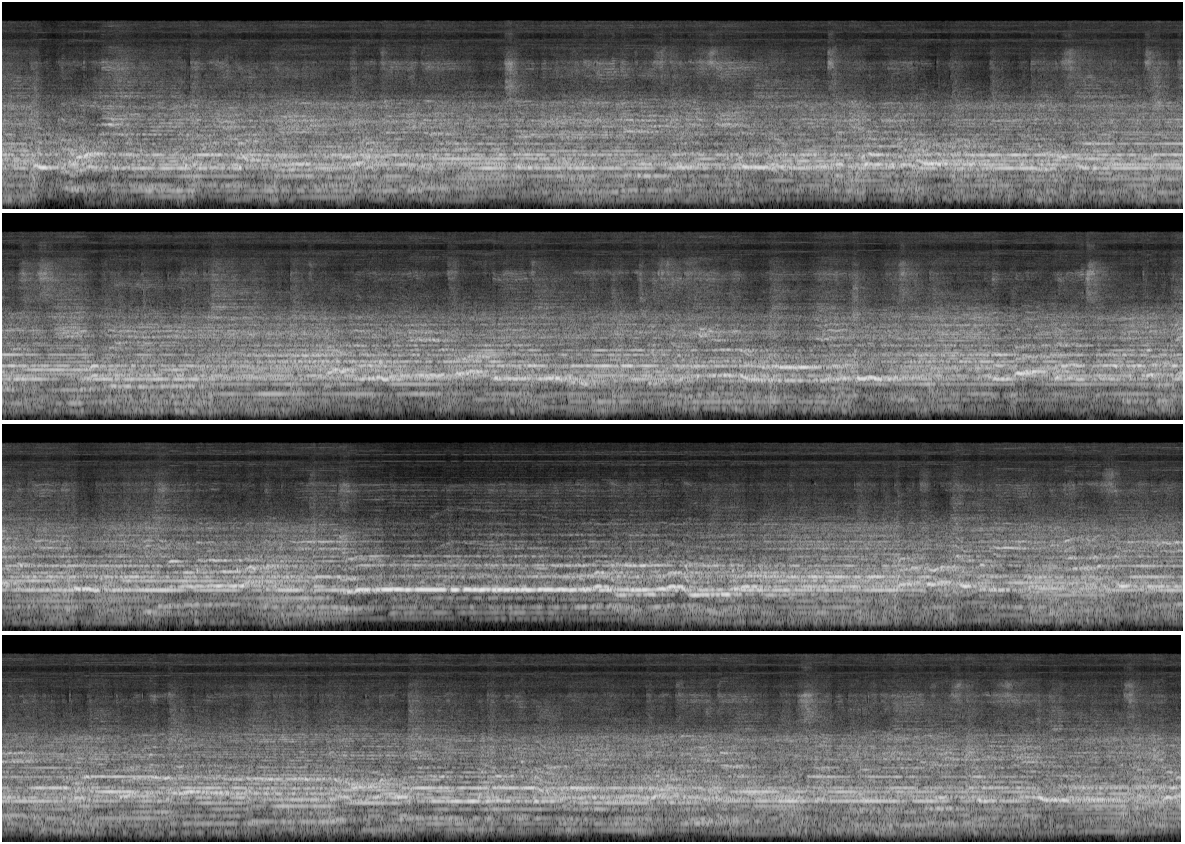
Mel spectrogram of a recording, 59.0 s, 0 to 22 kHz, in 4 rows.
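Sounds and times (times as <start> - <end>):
backing band: 0.0 - 59.0
crowd voices: 0.0 - 59.0
man singing: 0.0 - 59.0
strummed acoustic guitar: 0.0 - 59.0.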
